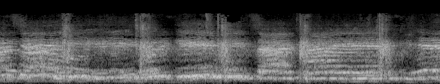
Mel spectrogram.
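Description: A group of women singing a traditional Darai Sohrai dance song together, with sharp strikes recurring at a regular beat to keep time.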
